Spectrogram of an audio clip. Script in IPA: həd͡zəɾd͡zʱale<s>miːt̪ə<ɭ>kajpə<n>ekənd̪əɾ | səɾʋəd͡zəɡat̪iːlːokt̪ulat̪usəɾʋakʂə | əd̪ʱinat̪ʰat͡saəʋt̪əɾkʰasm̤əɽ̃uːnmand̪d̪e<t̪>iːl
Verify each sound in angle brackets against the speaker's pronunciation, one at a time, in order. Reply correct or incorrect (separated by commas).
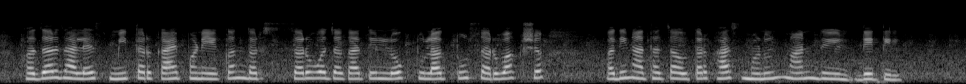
correct, incorrect, incorrect, correct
